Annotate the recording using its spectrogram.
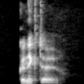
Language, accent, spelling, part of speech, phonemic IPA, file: French, France, connecteur, noun, /kɔ.nɛk.tœʁ/, LL-Q150 (fra)-connecteur.wav
- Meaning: 1. connective 2. connector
